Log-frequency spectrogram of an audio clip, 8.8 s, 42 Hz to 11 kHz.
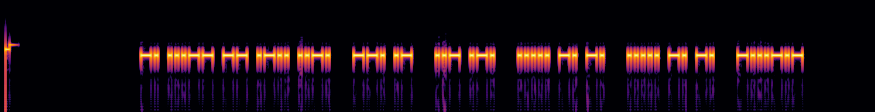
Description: Morse code, heard as a keyed tone, about 34 wpm, 690 Hz. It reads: N3MLF GA UR 5NN 5NN <BK>
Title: SOTA QSO Practice 35wpm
